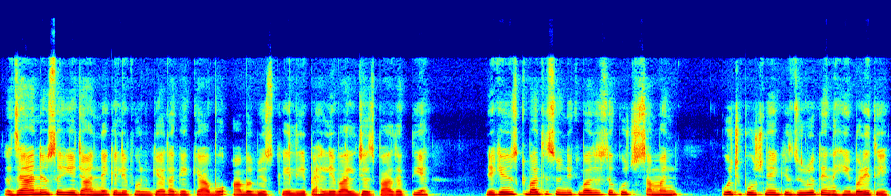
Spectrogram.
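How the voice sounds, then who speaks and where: A woman narrates a romantic novel in a calm, steady reading. Her voice is mellow and on the darker side. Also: mid-range voice. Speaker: audiobook narrator.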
